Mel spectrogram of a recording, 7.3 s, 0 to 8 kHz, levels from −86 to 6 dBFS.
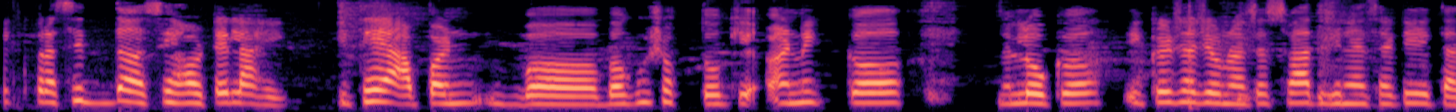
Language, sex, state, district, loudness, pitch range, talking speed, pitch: Marathi, female, Maharashtra, Dhule, -16 LUFS, 240-275 Hz, 150 wpm, 255 Hz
